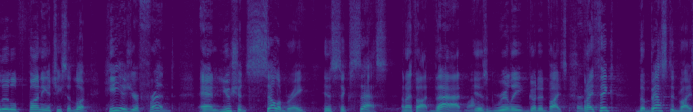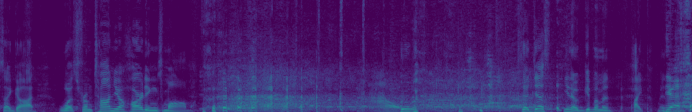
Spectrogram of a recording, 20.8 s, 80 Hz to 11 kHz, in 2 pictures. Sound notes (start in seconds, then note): 13.4 laughter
